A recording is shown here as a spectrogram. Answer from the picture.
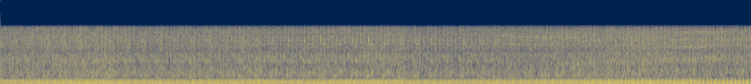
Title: Evo X ticking noise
